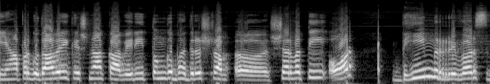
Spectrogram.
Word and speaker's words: कावेरी: Now Mahanadi, Godavari, Krishna, कावेरी। यहां पर कावेरी की इंग्लिश स्पेलिंग लिखी हुई है। आजकल अपन यूज़ ये नहीं करते हैं। के ए वी ई आर आई कावेरी बोलते हैं।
